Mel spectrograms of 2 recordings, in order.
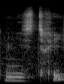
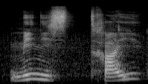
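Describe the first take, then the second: First: Ministry ending in "tree", with a French accent; alternative pronunciation. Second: Ministry drawn out, ending in "try" to rhyme with eye; hesitant pronunciation. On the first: Vlogger second-guessing an English word, Ministry ending in an "ee" sound. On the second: Unsure vlogger trying an English word, Ministry ending in a long "eye" sound. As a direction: stretch Ministry slowly, last syllable like "trye". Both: Shown as a demonstration. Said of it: "je sais pas comment on dit".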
